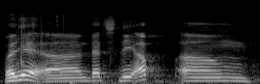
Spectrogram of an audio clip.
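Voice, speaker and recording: Man, workshop presenter, higher voice, halting, lots of ums. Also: fairly even intonation, mellow, clear, resonant tone. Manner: halting, apologetic, many fillers. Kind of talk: live workshop demo. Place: conference workshop room.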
